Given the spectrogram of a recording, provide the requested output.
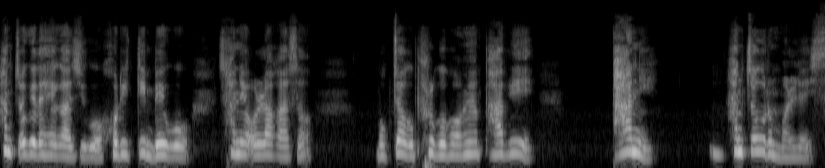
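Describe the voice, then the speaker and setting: Recorded very cleanly against a silent background with a dry, close sound and no echo, a woman speaks fairly slowly at a high pitch with ordinary pitch variation. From North Korea, South Hamgyong province. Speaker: North Korean defector. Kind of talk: interview.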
